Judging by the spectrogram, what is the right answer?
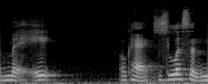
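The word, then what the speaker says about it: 梅: the character is pronounced May okay just listen May and the character the total the the this this character itself uh it's pronounced May so basically the same pronunciation right except for the tone and by the right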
